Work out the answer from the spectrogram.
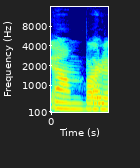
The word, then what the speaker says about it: Bardugo: I always say Bardo.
